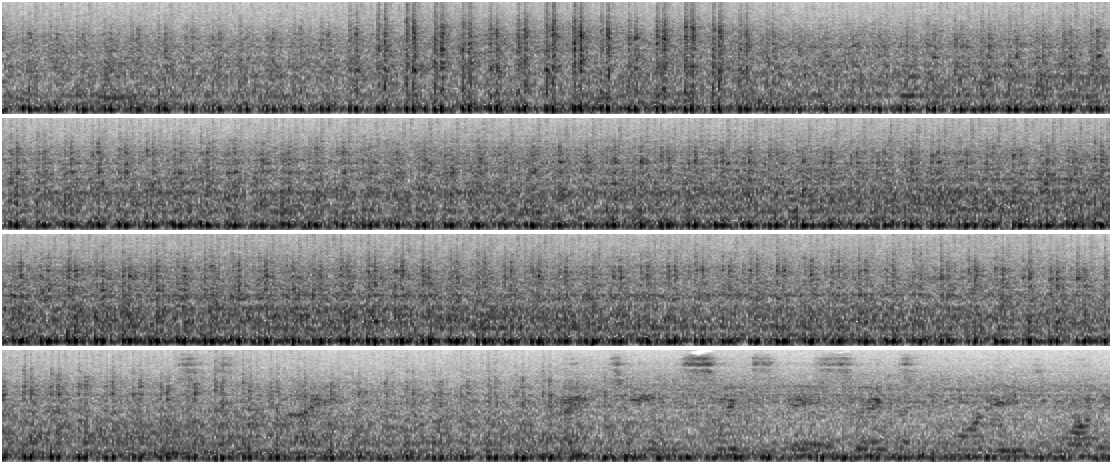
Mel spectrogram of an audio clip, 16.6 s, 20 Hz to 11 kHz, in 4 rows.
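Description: A 1957 John Deere tractor engine idles with a steady low rumble, loud and continuous throughout, while people talk nearby.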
